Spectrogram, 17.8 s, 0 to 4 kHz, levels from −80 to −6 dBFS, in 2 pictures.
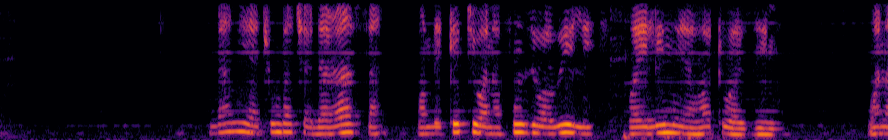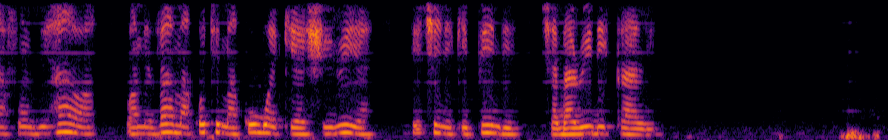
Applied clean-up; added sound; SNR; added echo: neural separator model SepFormer DNS4.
